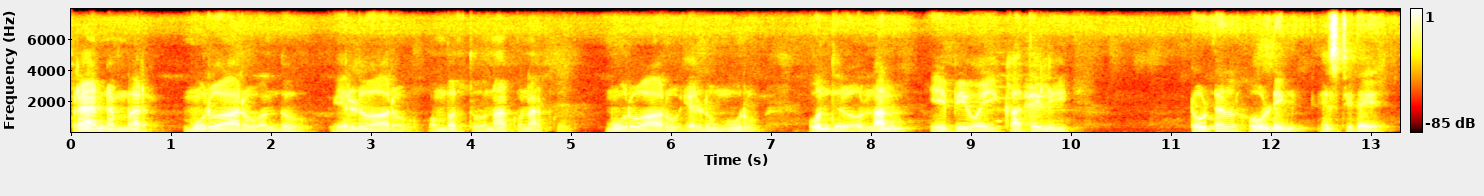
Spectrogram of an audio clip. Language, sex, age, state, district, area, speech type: Kannada, male, 60+, Karnataka, Chitradurga, rural, read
